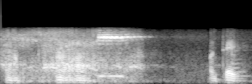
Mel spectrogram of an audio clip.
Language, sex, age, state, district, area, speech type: Bengali, male, 45-60, West Bengal, Alipurduar, rural, conversation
